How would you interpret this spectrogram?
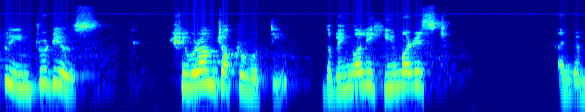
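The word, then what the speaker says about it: Shibram Chakravarty: about theor as he as he uh used to pronounce his name shibram chakravarti a great master of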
